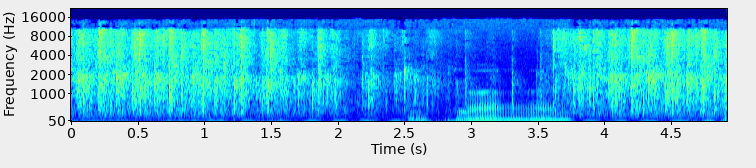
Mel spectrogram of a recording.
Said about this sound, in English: Applause for this great talk. Okay. Thank you very much for the talk.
